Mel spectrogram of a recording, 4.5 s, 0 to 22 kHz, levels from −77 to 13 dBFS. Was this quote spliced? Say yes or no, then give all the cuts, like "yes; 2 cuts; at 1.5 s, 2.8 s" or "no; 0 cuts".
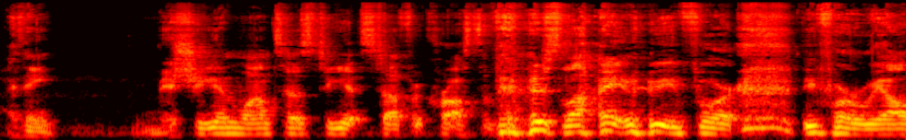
no; 0 cuts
